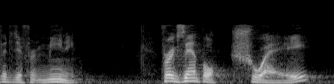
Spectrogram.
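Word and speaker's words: 水: different meaning for example shui with a falling and rising tone means water but shui pronounced with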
